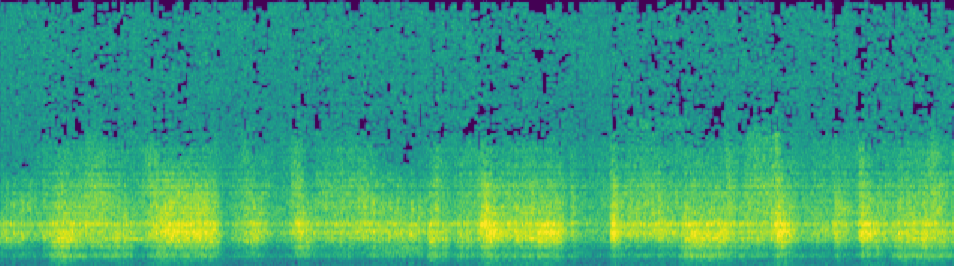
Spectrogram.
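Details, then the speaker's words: Electrohome Chippendale console radio after receiver alignment and reassembly, tested in basement hallway: soft steady AM hiss swelling and fading slowly, no hum, crackle or squeal, French station received; normal AM reception hiss. "Okay, that's perfectly normal AM reception for my house. The French station is a good sign."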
